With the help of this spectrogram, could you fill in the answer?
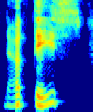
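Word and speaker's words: Nauthiz: And the general info on this one is the divinity is schooled, N as in now, and it says, pronounce the rune, Nautis.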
